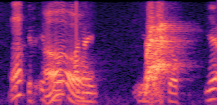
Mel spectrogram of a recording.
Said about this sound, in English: I'm just trying to quiet my dogs. Hopefully they'll stop barking.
